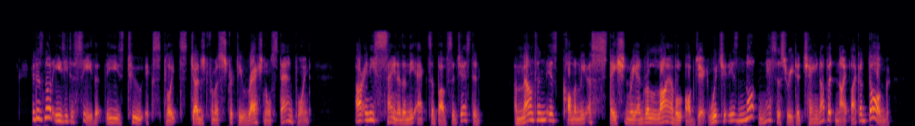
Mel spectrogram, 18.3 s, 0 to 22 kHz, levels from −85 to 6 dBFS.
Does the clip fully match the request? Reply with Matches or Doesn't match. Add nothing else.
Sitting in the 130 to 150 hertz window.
Matches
